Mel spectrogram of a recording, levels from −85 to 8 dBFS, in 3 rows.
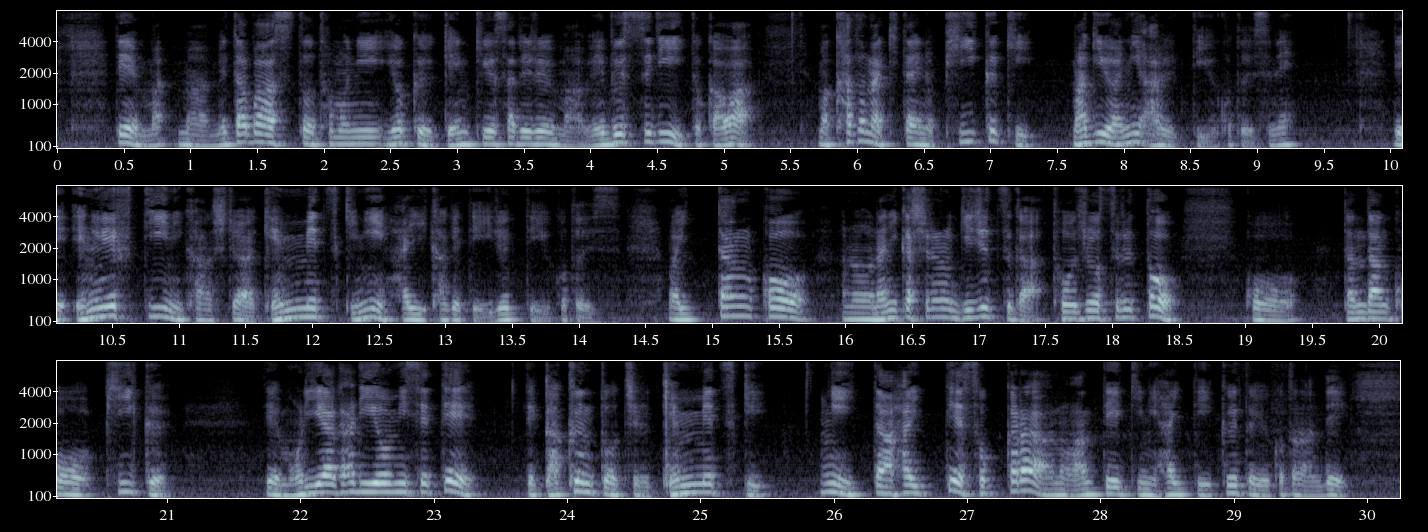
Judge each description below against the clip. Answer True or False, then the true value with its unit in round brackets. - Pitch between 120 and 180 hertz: True (140 Hz)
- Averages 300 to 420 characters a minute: True (315 characters per minute)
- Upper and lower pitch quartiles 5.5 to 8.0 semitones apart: False (5.1 semitones)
